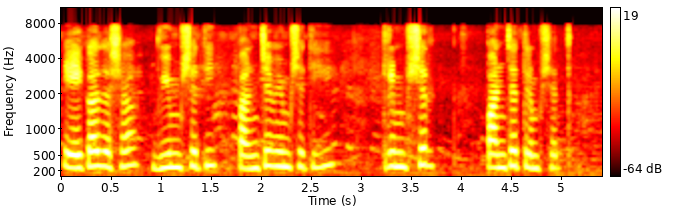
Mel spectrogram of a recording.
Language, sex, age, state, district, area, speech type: Sanskrit, female, 18-30, Karnataka, Bangalore Rural, rural, spontaneous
